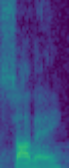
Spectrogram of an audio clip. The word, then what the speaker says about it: Save: a nearby river interestingly in english it looks like the save river which is the cool river to baptize in they actually pronounce it save but it's where people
